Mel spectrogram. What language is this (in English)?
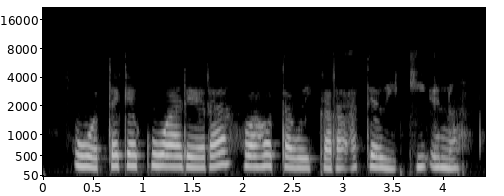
Kikuyu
